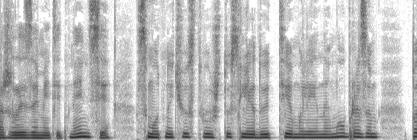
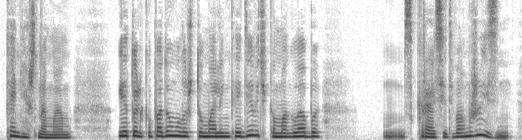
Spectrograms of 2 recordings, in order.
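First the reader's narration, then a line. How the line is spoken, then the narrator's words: Stammering woman. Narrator (Russian): запинаясь, произнесла она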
